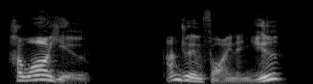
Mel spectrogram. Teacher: And we stress the U at the end because we're interested in the other person now. Okay. So, we he stresses both times these words.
